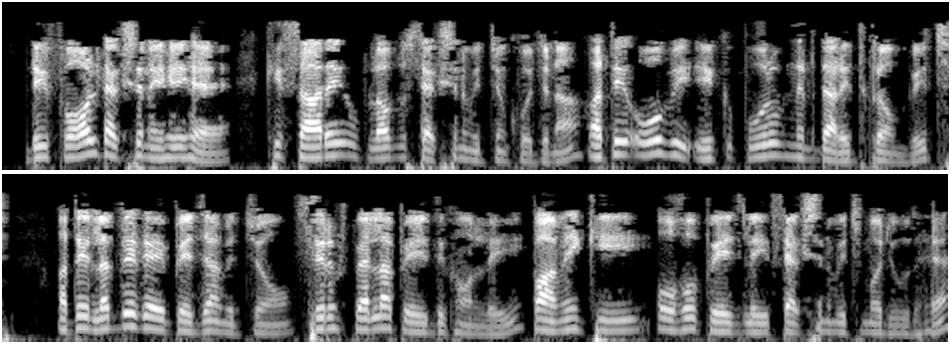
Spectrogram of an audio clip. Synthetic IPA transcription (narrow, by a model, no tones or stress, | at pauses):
ɖiːpʰɔːlʈɛːkʃəneɦeːɦɛː | kɪsaːɾeːʊpləb̚d̪sɛːkʃənʋɪtːt͡ʃõːkʰoːd͡ʒnaːət̪eːʔoːʋiːʔɪkpuːɾʋnɪɾd̪aːɾɪt̪kɾəmʋɪt͡ʃət̪eːləbeːɡəeːpeːd͡ʒãːʋɪtːt͡ʃːõːsɪɾpʰpɛːlaːpeːd͡ʒd̪ɪkʰaːʊnləiːpaːʋẽːkɪʊɦoːpeːd͡ʒləiːsɛːkʃənʋɪt͡ʃmɔːd͡ʒuːd̪ɦɛː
